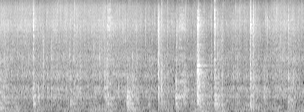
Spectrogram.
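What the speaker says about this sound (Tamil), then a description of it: "வெங்காயம் வதந்துங்க அடுத்து நம்ம தக்காளி போட்டுடலாம்" Chopped onions with curry leaves sautéing in a pan for a prawn gravy, a steady bright sizzle broken by sharp scraping stirs every second or so, close and continuous with no talking.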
